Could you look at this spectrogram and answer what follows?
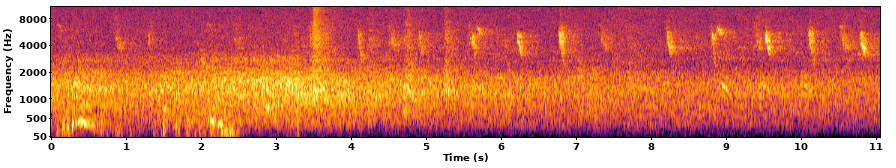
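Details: Feral pigeon on a rooftop, puffing up its throat and turning in circles in courtship, gives low, throaty rolling coos at the start; then thin, high chirps from small birds repeat over steady background hiss.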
